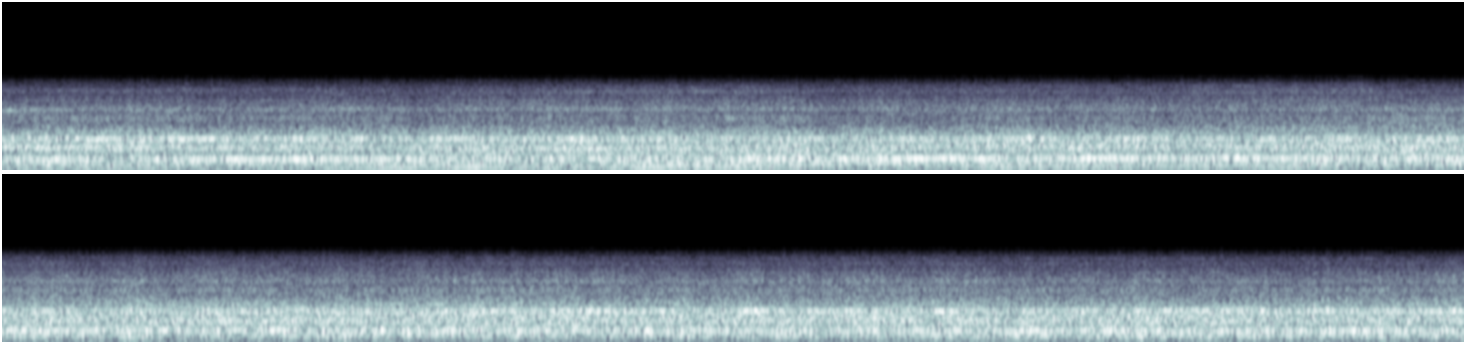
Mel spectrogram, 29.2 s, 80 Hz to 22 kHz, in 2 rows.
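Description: Running noise of a JR 209 series electric train cruising, heard from inside the car: a steady rumble with several steady humming tones over it.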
